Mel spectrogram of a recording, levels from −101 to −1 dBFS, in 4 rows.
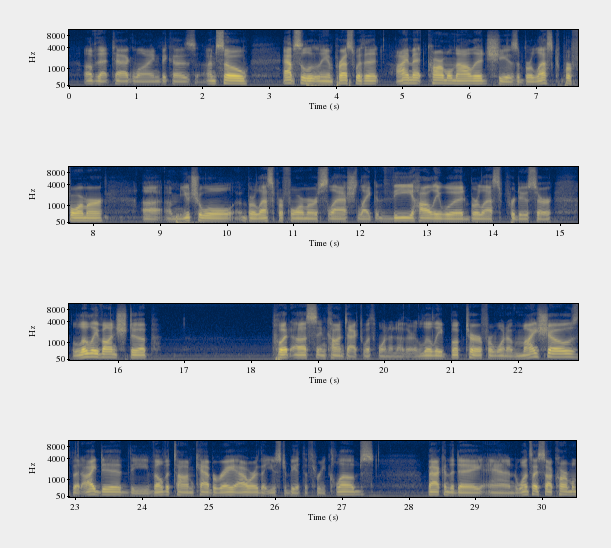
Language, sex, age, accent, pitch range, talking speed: English, male, 40-59, American, 100-120 Hz, 140 wpm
